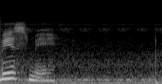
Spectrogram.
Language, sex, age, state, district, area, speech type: Assamese, female, 45-60, Assam, Jorhat, urban, spontaneous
